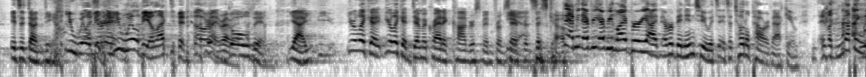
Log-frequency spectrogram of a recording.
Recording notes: Recorded live at the San Francisco Comedy and Burrito festival.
